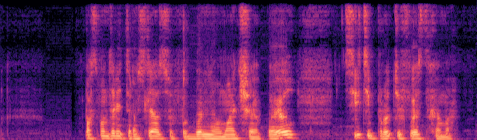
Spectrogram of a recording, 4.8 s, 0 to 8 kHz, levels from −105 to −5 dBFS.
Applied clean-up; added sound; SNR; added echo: neural separator model SepFormer DNS4.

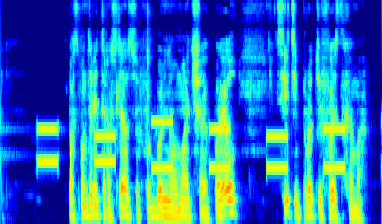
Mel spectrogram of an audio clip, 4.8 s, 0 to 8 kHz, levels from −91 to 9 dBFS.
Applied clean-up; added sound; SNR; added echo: classical method WPE with log-MMSE.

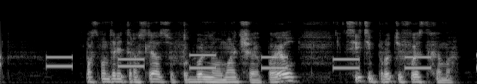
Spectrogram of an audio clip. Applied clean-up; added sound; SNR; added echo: none; Telephone; 6 dB; reverberation time 0.2 s.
